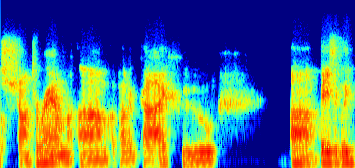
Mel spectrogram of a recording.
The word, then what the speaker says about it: Shantaram: Shantaram. Shantaram. – Shantaram.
